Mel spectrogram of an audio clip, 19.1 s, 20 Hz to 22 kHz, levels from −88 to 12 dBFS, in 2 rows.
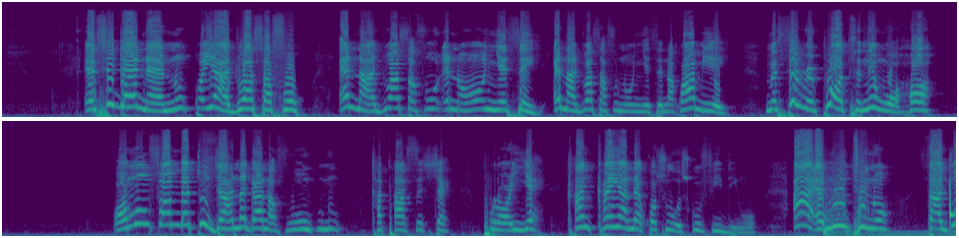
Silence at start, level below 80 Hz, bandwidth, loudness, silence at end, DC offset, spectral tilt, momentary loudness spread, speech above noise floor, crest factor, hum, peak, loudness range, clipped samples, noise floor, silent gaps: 0.75 s; -48 dBFS; 16 kHz; -33 LUFS; 0 s; under 0.1%; -4 dB/octave; 11 LU; 31 dB; 20 dB; none; -12 dBFS; 3 LU; under 0.1%; -63 dBFS; none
